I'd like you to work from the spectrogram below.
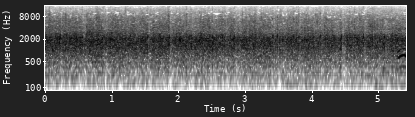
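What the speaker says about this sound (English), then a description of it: "I wasn't sure if anybody even on this side was going to applaud for that." Sustained, dense applause from a large audience at the State of the Union address fills the whole stretch evenly and loudly, with no break and no clear voices above it.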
